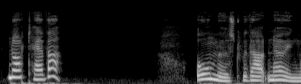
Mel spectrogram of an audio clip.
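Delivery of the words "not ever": much higher, smiling and sinister; eerie smiling finality. A narrator's reading. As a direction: smile through it, chillingly. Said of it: "with a sudden smile".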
